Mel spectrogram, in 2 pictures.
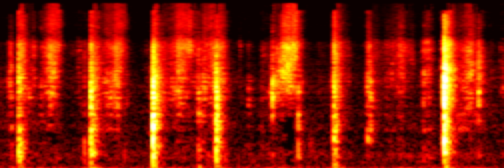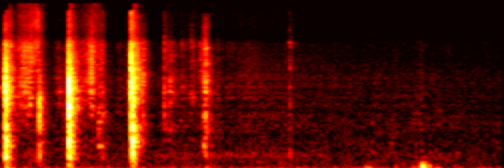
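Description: Tarot cards shuffled and drawn by hand, a quick run of crisp close-up riffling and snapping card clicks that thins out and stops, followed by a couple of soft taps in near silence.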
